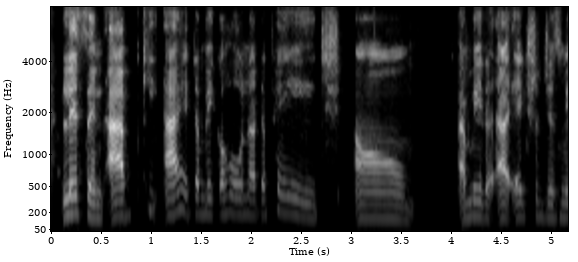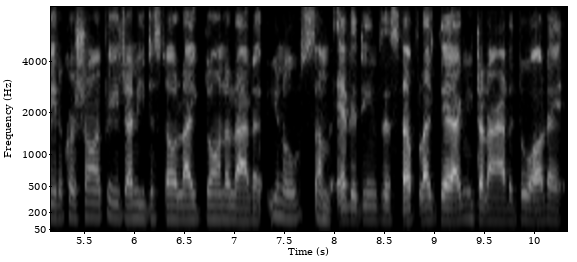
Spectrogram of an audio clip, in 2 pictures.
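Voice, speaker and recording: A woman's voice: extremely low pitch, fairly even intonation, fairly quick, fairly bright tone, no room sound. A woman in her forties, chatting casually on a live stream, rambling and repeating herself with frequent laughs. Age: 40s. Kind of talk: casual chat.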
